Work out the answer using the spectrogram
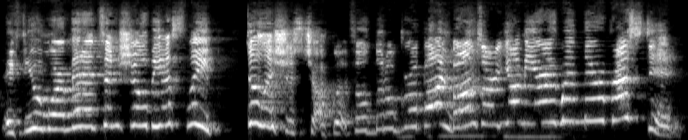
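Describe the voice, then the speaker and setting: A woman's voice: very high-pitched, animated, moderate pace, a bit bright, voice pushed up. A woman voicing a gloating, hungry dinosaur villain with a cackling manner, heard in an echoey room.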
